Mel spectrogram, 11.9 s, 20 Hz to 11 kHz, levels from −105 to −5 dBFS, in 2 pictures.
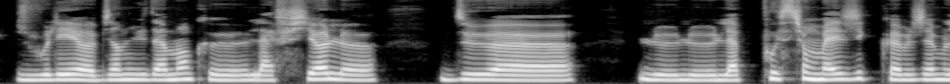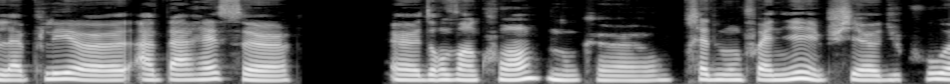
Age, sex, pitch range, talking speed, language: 20-39, female, 200-230 Hz, 170 wpm, French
